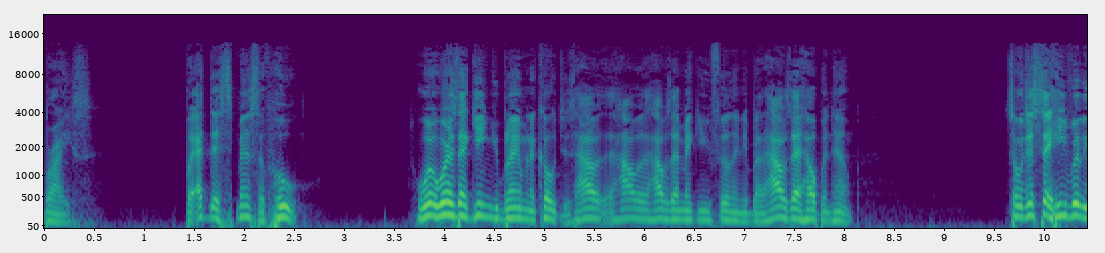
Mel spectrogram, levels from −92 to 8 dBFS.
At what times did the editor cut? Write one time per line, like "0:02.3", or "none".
none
